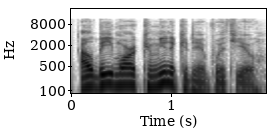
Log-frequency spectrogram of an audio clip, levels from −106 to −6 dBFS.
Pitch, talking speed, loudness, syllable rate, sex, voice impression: 115 Hz, 185 wpm, -17 LUFS, 6.4 syllables/s, male, very masculine, very adult-like, old, very thick, slightly relaxed, powerful, slightly bright, soft, muffled, slightly fluent, cool, very intellectual, sincere, very calm, very mature, very friendly, very reassuring, unique, slightly elegant, very wild, slightly sweet, slightly lively, kind, slightly modest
